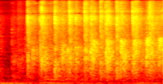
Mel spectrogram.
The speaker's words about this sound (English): The crowd applauds.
